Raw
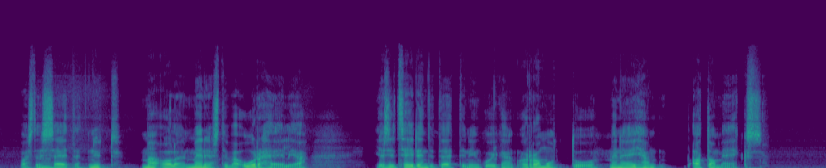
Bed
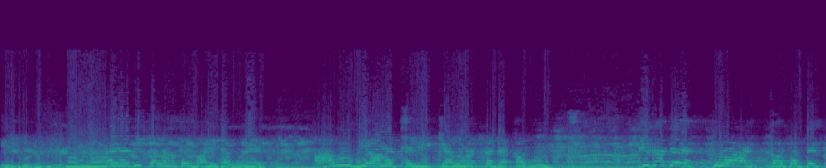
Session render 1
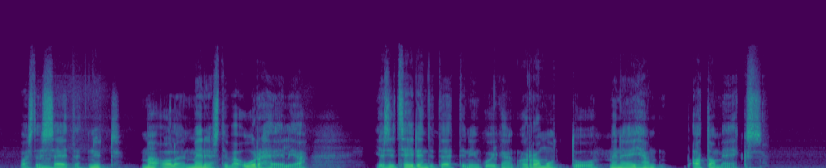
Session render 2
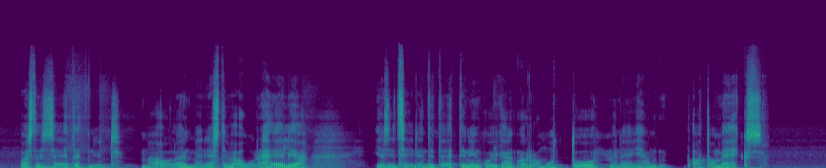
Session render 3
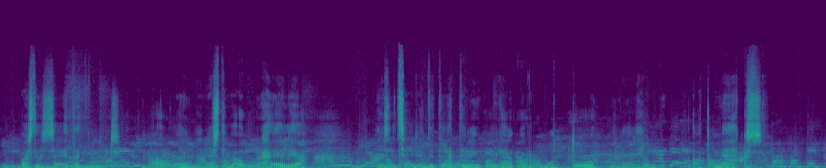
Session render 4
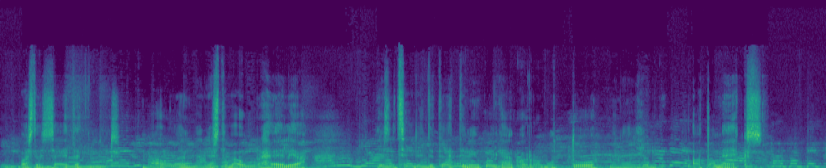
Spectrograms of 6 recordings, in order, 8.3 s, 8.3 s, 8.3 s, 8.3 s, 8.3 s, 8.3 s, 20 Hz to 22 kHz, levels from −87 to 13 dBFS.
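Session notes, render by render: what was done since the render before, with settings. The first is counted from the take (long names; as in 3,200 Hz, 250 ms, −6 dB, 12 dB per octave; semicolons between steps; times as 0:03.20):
0:01.10–0:01.83: Butterworth low-pass 9,100 Hz 48 dB per octave
compressor whose output falls as the input rises −31 dBFS, ratio −1
mix in bed −9.5 dB
level +11 dB; brickwall limiter −2 dBFS, peak gain reduction 1 dB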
